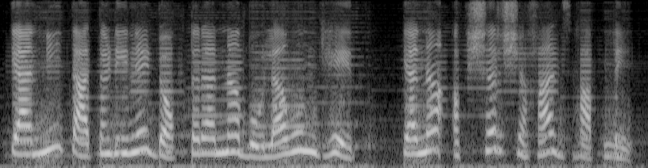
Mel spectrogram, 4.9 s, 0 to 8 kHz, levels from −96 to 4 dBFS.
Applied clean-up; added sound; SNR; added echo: neural separator model SepFormer DNS4.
